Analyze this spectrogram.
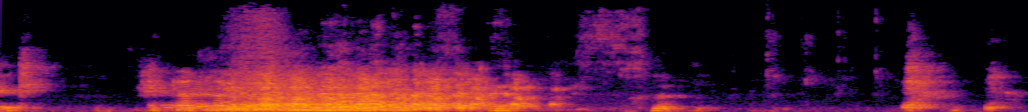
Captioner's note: audience laughs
